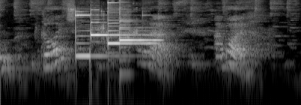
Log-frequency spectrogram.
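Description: A quick run of about four bright chime notes struck one after another about a second in, each ringing on for up to a second; this is the loudest sound here. Faint snatches of a voice come before and after it.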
